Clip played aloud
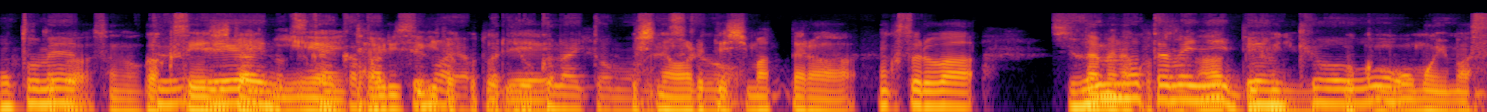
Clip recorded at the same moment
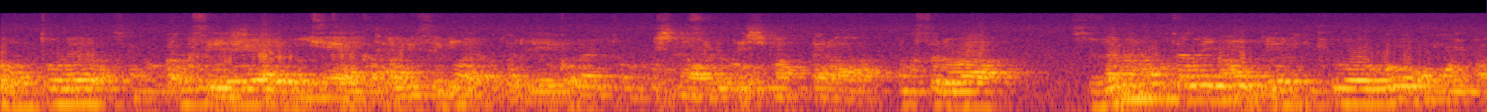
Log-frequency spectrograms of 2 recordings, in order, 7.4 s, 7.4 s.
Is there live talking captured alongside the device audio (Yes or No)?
No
